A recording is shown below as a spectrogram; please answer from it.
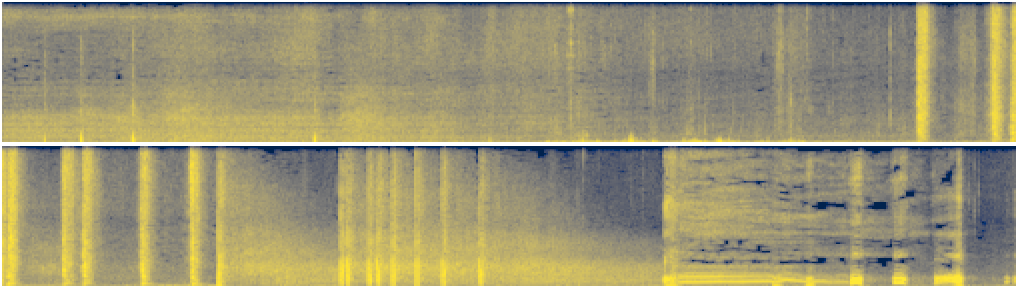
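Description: A bundle of Black Cat bottle rockets set off together: a steady hiss as the fuses are lit and burn, a low rush about three seconds in, then a quick string of sharp pops over about two seconds as the rockets burst in the air.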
